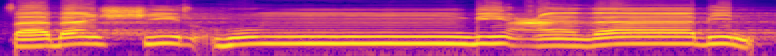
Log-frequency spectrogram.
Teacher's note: Fabashirhum, mim bertemu ba, maka kita tahan dan tekan kurang lebih 2 harokat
